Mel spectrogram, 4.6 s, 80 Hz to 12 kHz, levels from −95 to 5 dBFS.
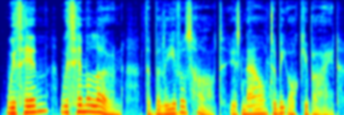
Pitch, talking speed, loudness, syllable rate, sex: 135 Hz, 170 wpm, -17 LUFS, 4.7 syllables/s, male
